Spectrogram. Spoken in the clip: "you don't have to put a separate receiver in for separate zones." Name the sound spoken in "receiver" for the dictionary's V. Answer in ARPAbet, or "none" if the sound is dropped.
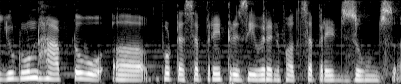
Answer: V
